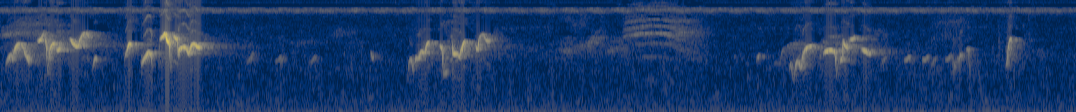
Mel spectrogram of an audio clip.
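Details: A red-whiskered bulbul kept as a decoy for a fighting trap gives three separate bursts of bubbly, slurred whistled notes spaced a few seconds apart, ending with scattered single chips.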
